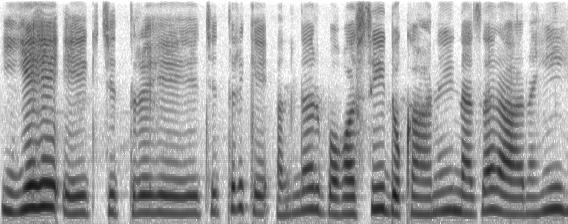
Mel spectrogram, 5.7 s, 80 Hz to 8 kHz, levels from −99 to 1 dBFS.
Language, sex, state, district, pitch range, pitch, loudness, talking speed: Hindi, female, Madhya Pradesh, Bhopal, 220-265 Hz, 230 Hz, -19 LUFS, 145 wpm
